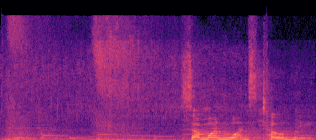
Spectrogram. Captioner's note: sizzling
